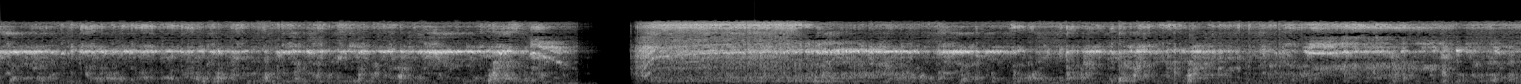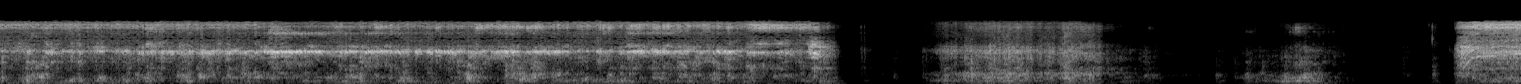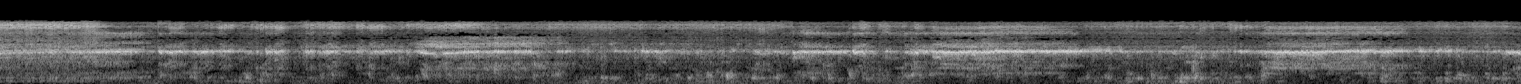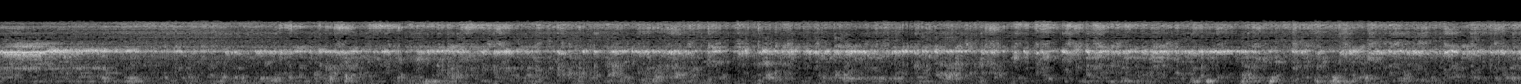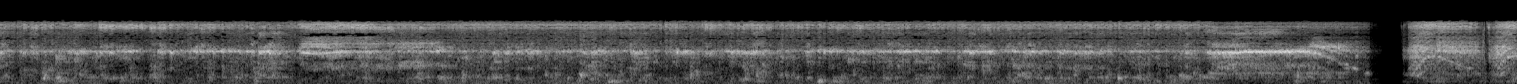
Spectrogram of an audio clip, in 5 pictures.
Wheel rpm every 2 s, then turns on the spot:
230, 230, 170, 140, 230, 230, 230, 230, 230, 230, 230, 190, 20, 20, 30, 190, 230, 230, 230, 230, 230, 230, 230, 230, 230, 230, 230, 230, 230, 240, 230, 230, 230, 230, 230, 230, 220, 70.
24-28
